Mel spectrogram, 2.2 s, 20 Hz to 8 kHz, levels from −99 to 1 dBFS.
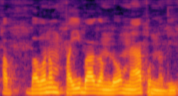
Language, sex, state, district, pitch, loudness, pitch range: Telugu, male, Telangana, Mahabubabad, 120 Hz, -15 LUFS, 115-130 Hz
